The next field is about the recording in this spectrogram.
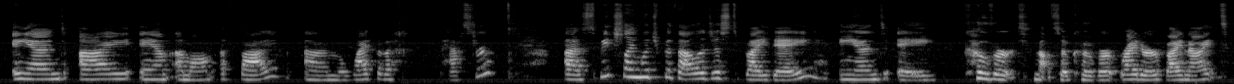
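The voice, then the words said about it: Southern Appalachian American accent. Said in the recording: “as you can tell from my accent, I am from the southern part of the United States, but particularly from southern Appalachia”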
